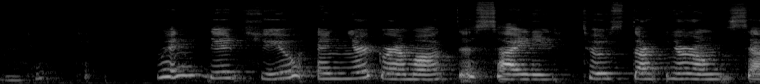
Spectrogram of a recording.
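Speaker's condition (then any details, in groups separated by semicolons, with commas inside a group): Cerebral palsy; affects muscles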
